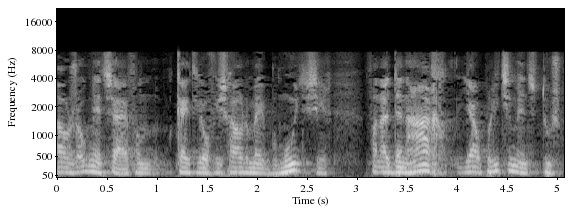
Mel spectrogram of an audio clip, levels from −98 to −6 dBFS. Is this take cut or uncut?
uncut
